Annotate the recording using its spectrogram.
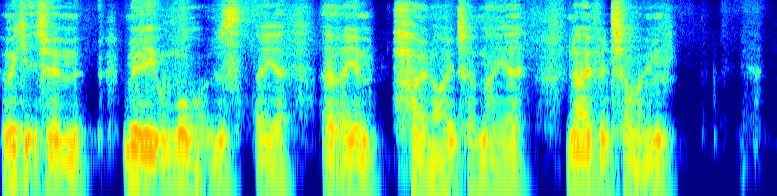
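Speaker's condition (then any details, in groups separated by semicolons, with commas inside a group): Down syndrome; three copies of chromosome 21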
